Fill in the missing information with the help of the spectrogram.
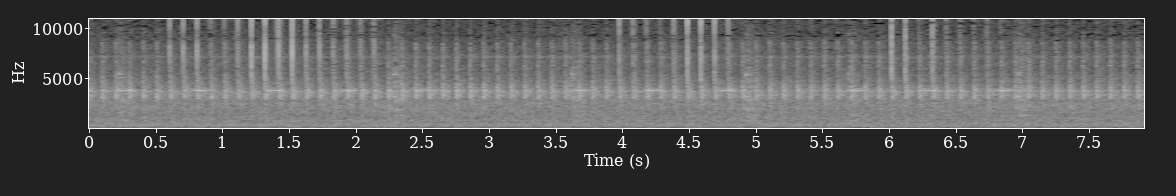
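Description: Rapid runs of snapping clicks over a steady loud hiss, like a fan or suction: a laser tattoo removal device firing pulses.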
